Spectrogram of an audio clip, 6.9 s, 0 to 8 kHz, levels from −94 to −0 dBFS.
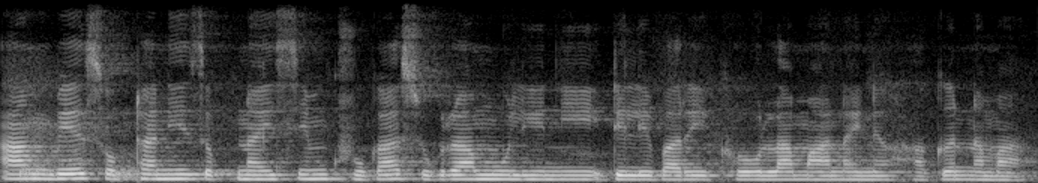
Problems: constant background noise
